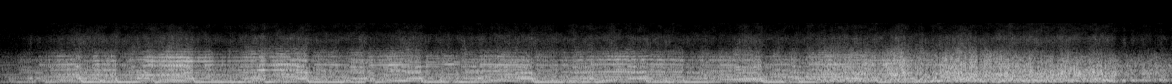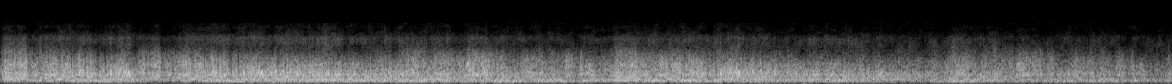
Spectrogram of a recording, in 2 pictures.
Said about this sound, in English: I'd forgotten what rain was like.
